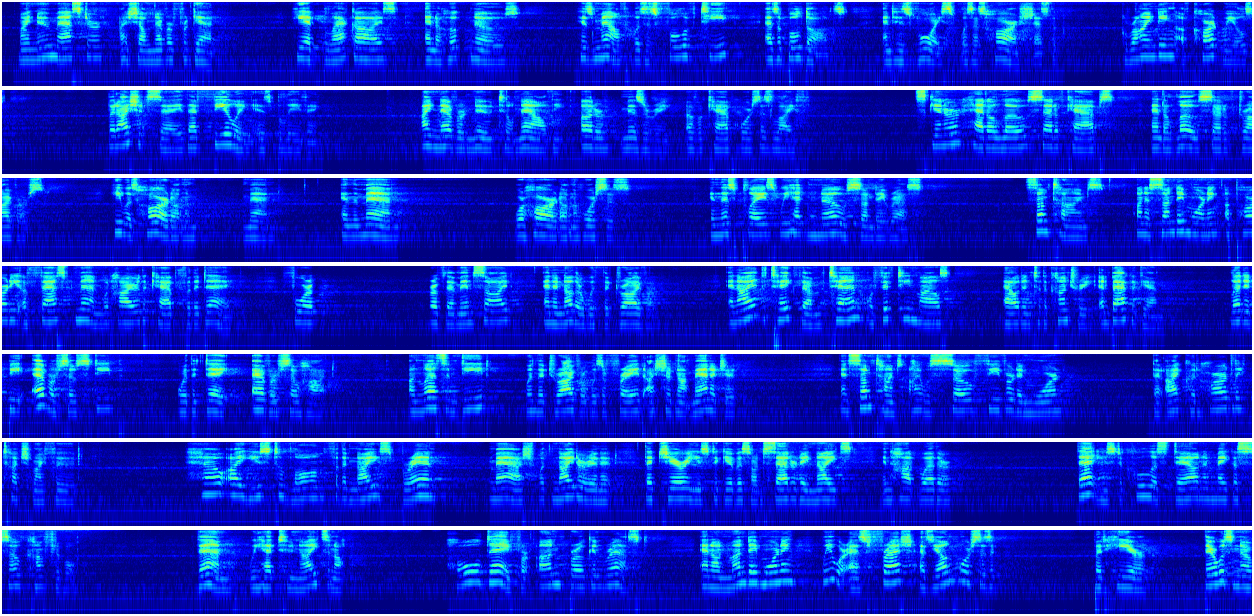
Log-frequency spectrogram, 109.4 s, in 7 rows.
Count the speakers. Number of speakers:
1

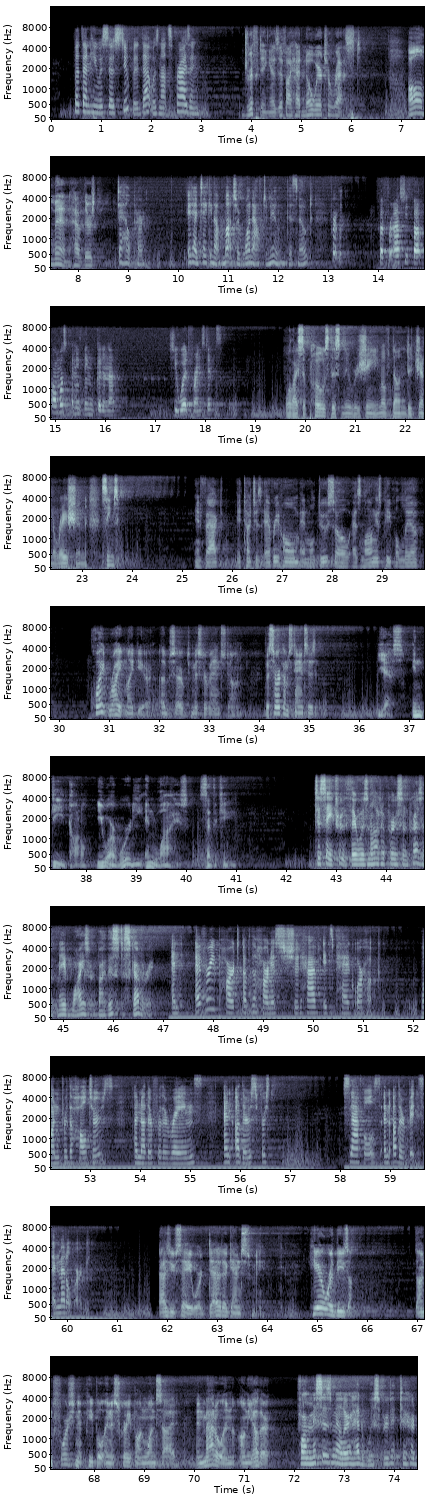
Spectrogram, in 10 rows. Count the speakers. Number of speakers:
10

